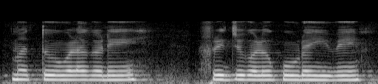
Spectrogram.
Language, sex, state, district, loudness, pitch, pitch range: Kannada, female, Karnataka, Bidar, -12 LUFS, 210 Hz, 210-220 Hz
